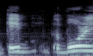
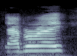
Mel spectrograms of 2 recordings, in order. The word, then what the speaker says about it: Gabourey: Like with Coven, they could give Coven to I keep saying her name wrong. Gabori Sidibe? Cabaret Sidibe. Gabourey.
